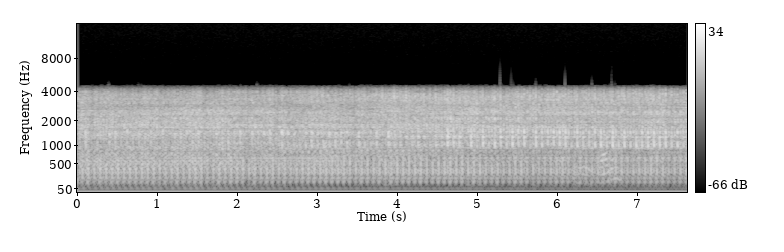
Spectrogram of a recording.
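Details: Yanclone Suntom 186CF 406cc single-cylinder diesel in a Royal Enfield, second test run after rebuild (injector, fuel line, head and crankcase gaskets replaced, valves decoked), primary drive not yet refitted: steady, evenly spaced fast clatter, no misses; healthy idle.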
